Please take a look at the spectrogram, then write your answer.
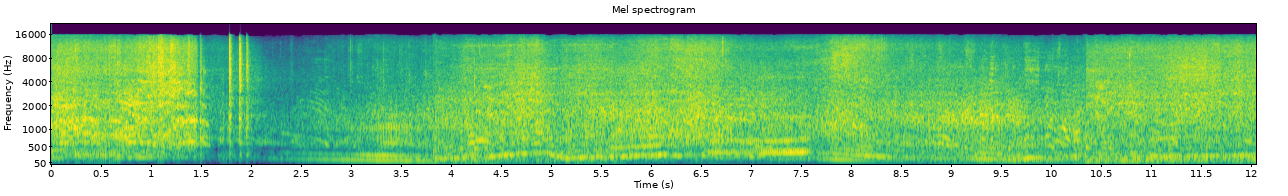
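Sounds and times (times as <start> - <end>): car engine accelerating hard: 3.0 - 12.0.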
